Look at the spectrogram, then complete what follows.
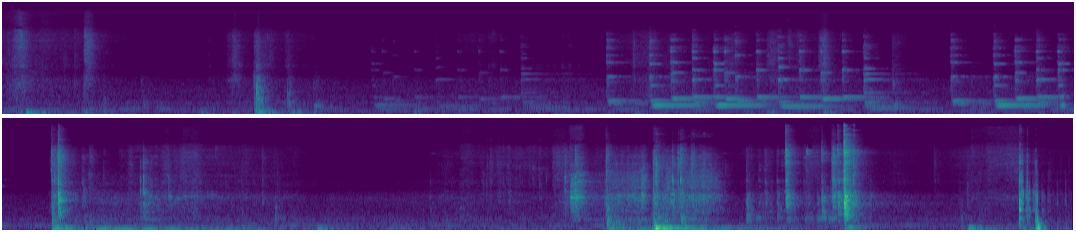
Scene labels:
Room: living room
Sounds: footsteps, phone ringing, door (more than once)

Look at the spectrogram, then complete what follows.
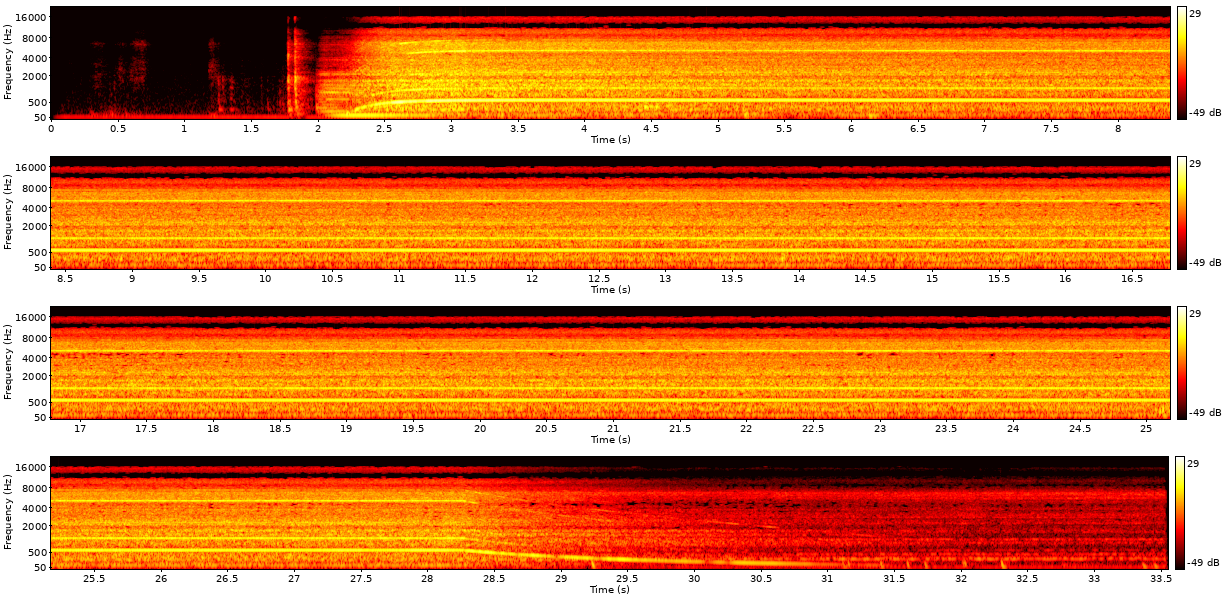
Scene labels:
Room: kitchen, lavatory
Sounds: footsteps, vacuum cleaner, toilet flushing

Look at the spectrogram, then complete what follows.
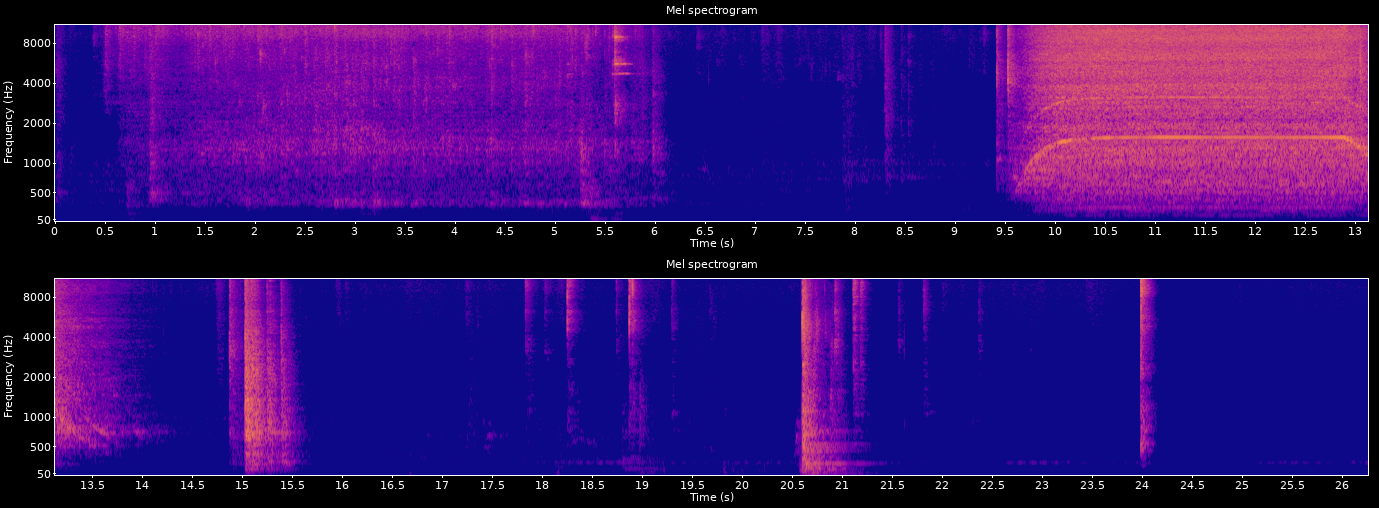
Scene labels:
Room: bathroom, hallway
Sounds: running water, footsteps, door, light switch

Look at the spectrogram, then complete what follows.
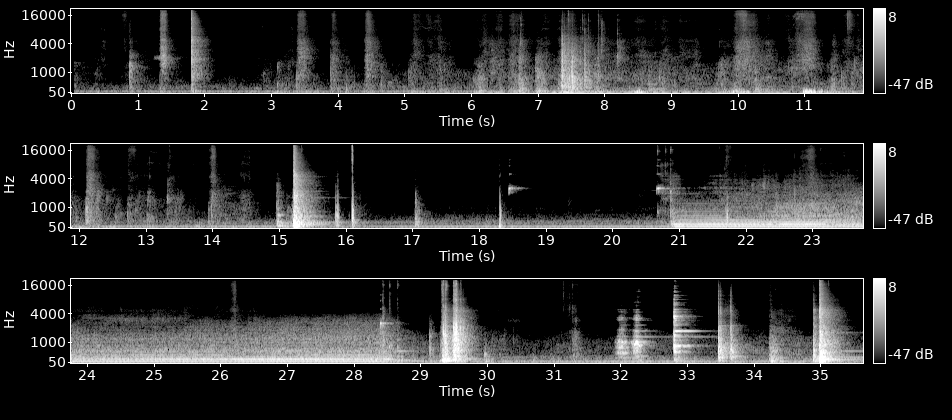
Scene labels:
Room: kitchen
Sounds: footsteps, light switch, window, microwave, cutlery and dishes

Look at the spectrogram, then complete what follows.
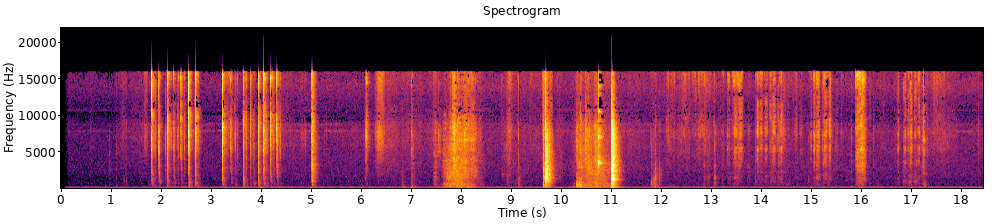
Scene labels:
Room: bedroom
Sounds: keyboard typing, wardrobe or drawer (more than once)

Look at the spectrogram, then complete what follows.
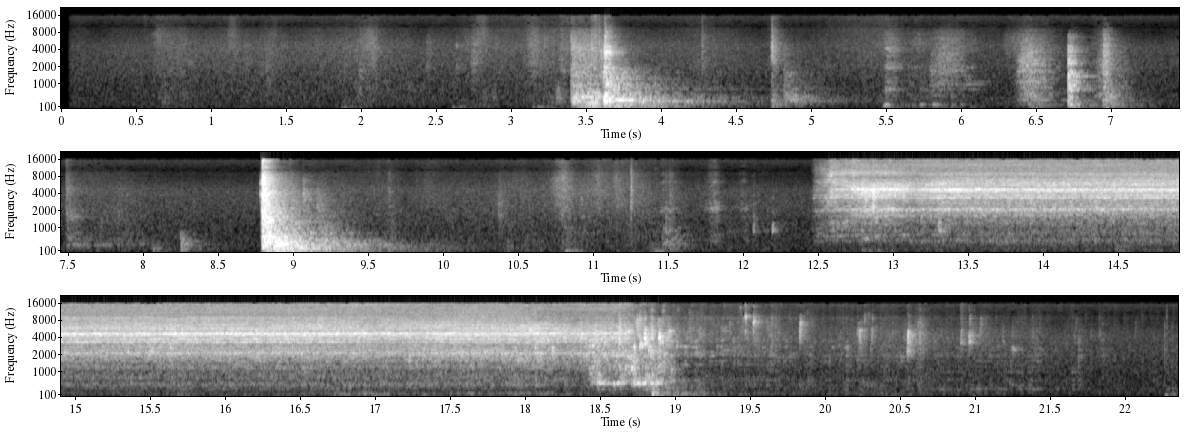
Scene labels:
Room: kitchen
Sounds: footsteps, wardrobe or drawer (more than once), running water

